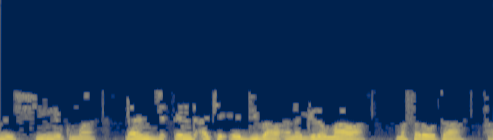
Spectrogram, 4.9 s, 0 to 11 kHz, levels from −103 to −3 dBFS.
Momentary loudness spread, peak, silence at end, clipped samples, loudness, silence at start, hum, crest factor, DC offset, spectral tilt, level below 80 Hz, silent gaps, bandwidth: 9 LU; -10 dBFS; 0 s; under 0.1%; -24 LUFS; 0 s; none; 14 dB; under 0.1%; -13 dB/octave; -66 dBFS; none; 4 kHz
